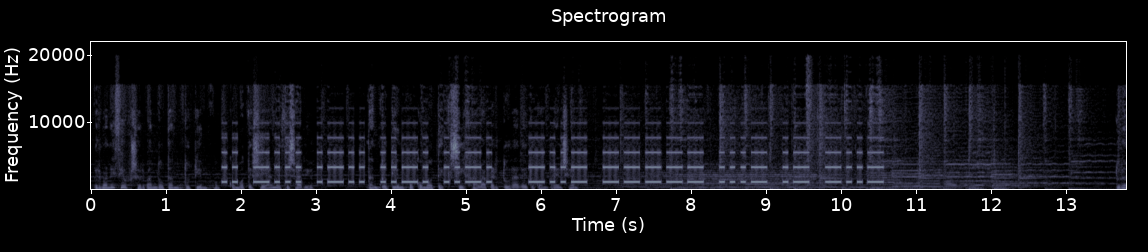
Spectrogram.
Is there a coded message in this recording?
Yes: Morse code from 1.7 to 10.6 s, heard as electronic beeps, machine-sent, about 17 wpm, 1100 Hz. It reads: IBLFF X0VAX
